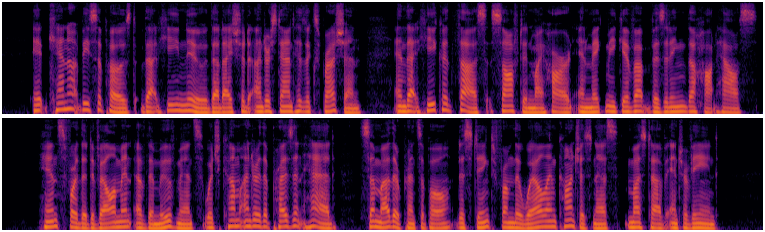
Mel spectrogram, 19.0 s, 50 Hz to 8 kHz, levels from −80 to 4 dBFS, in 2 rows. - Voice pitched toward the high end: No, low, 125 Hz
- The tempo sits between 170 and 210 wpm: Yes, average, 175 wpm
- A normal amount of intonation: Yes, average, 3.8 semitones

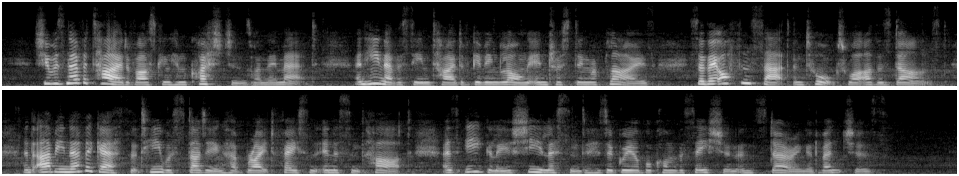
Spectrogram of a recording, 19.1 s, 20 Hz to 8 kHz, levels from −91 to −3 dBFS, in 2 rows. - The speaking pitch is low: No, high, 195 Hz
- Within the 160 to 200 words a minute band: Yes, average, 175 wpm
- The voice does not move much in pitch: No, average, 3.4 semitones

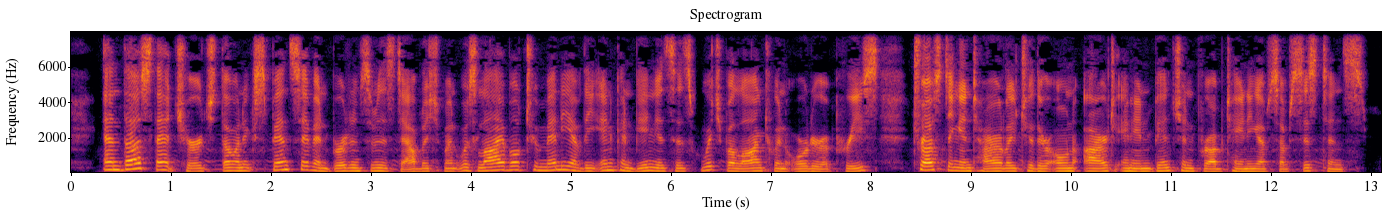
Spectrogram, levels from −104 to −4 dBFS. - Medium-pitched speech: Yes, medium, 160 Hz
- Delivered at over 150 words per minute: Yes, average, 165 wpm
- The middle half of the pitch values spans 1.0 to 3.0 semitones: No, average, 4.2 semitones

